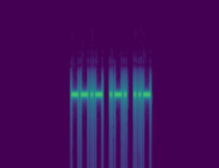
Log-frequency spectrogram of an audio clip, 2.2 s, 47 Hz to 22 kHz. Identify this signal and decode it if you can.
Morse code, heard as a keyed tone, about 48 wpm, 700 Hz. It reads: QRU
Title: Q-Codes Repeated 3x 50wpm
